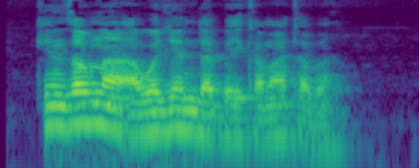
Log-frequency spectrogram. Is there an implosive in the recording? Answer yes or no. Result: no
